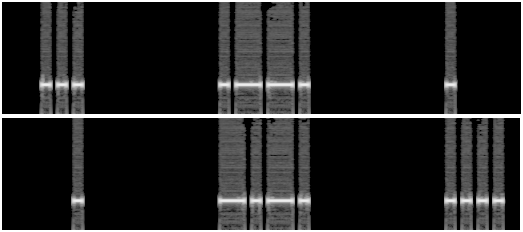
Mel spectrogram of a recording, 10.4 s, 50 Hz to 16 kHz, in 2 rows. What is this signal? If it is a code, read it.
Morse code, heard as a keyed tone, about 15 wpm, spaced as for 5 wpm, 1000 Hz. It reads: SPEECH
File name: qotdfiles / 5wpm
